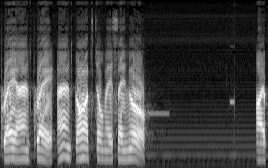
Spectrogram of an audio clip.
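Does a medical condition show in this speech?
Yes: athetoid cerebral palsy; family couldn't understand.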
